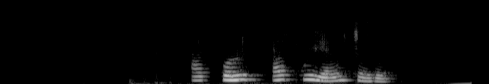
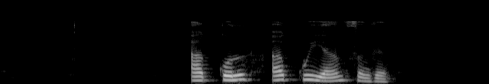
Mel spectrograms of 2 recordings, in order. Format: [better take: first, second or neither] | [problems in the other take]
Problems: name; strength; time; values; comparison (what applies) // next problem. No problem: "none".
second | noise reduction (neural mask model DeepFilterNet 3)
